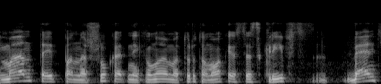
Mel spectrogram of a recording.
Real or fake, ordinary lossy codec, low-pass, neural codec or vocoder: real; AAC, 64 kbps; 7.2 kHz; none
